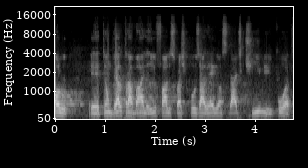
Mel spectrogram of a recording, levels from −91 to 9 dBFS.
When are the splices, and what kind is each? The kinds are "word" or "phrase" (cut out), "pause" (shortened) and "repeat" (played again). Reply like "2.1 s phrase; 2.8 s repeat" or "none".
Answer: 2.4 s phrase; 3.7 s word

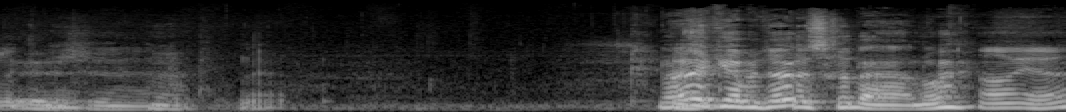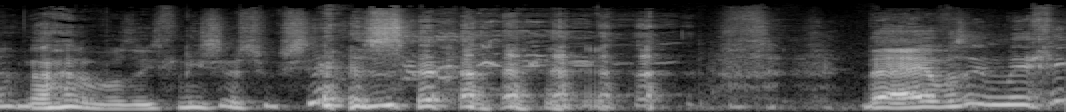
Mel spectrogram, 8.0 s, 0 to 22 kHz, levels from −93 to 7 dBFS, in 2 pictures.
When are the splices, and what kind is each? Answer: 3.0 s word

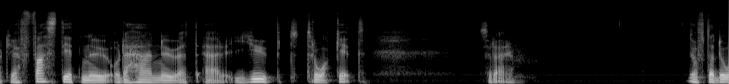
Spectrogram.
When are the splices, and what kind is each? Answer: none

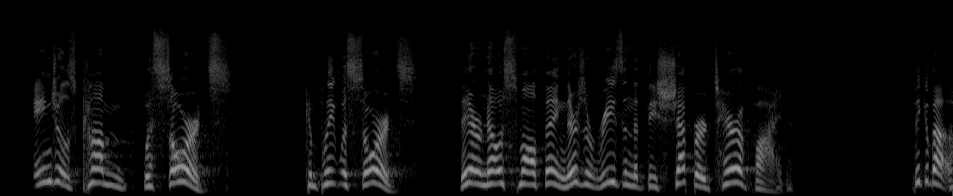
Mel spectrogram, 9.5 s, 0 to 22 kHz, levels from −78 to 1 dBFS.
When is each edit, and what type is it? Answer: 1.4 s pause; 7.1 s word

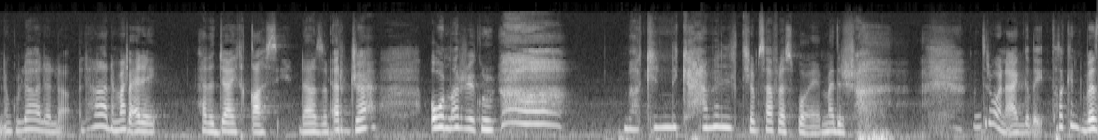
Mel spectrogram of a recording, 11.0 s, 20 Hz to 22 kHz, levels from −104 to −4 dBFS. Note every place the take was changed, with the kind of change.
1.3 s phrase; 3.3 s word; 7.5 s phrase

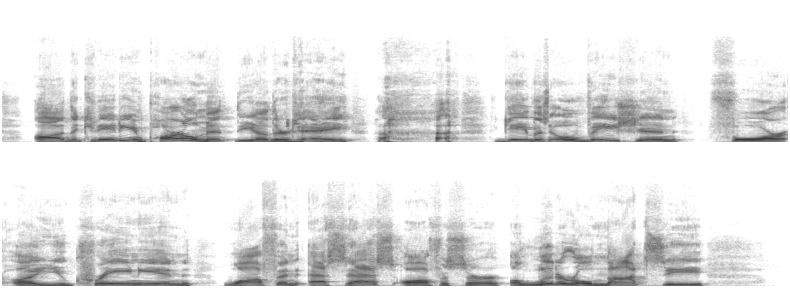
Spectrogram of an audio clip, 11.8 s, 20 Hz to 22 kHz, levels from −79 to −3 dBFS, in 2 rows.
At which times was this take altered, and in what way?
4.1 s word; 5.2 s pause; 9.7 s word

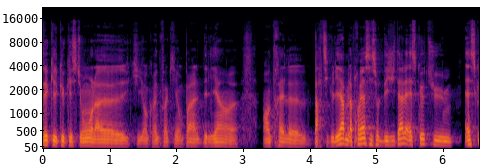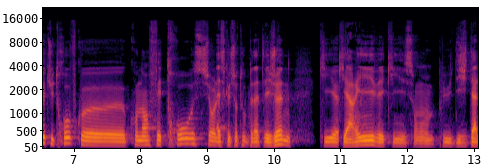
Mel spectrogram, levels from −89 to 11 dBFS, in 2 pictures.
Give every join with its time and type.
4.6 s word; 6.2 s pause; 9.1 s phrase; 10.9 s word

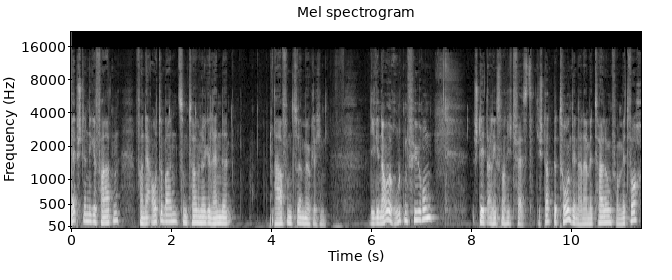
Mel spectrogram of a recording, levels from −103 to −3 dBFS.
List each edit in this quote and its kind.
2.1 s word; 4.1 s word; 8.3 s word

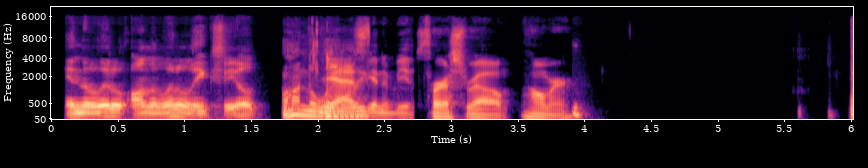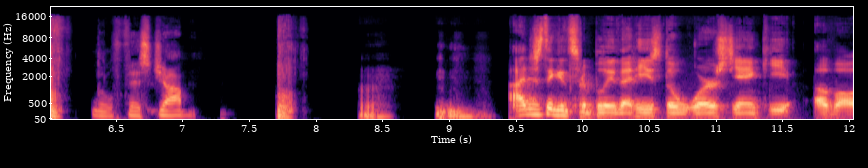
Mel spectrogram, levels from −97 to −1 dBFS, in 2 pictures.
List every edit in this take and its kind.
1.6 s pause; 2.4 s word; 2.7 s phrase; 10.0 s word

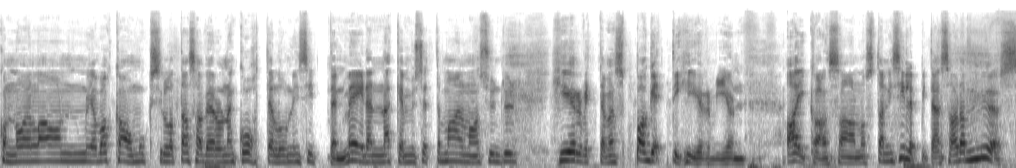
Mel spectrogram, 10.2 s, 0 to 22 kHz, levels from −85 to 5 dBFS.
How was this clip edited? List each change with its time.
7.8 s word

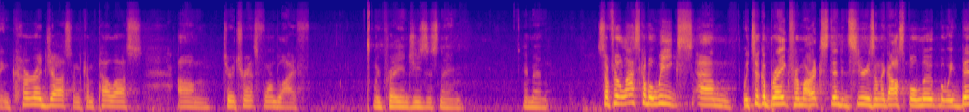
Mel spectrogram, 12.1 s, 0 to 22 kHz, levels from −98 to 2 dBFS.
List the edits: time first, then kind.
2.7 s pause; 7.3 s pause; 9.2 s pause

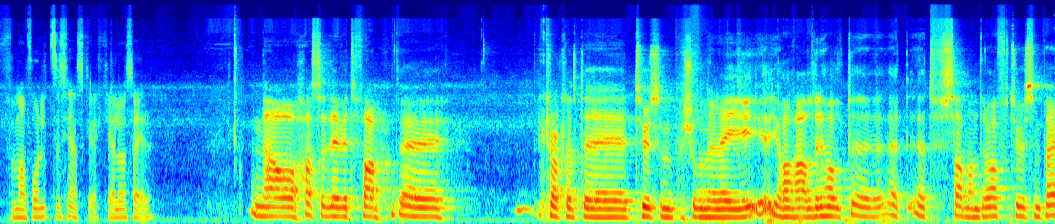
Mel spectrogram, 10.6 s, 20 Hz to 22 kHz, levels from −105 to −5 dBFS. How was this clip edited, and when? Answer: 2.4 s pause

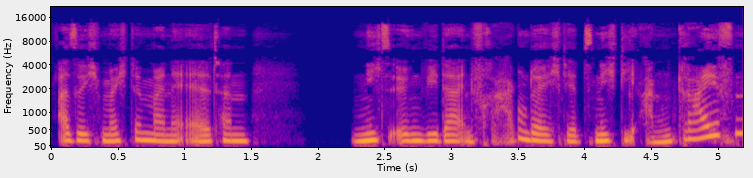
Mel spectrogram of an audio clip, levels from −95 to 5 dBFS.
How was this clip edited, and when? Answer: 2.5 s word; 3.5 s word; 3.8 s word

